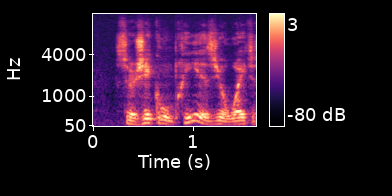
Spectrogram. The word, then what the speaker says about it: compris: And this time it takes, but the s is silent. So compris is your way to say, "Oh, I understood."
